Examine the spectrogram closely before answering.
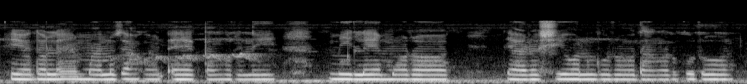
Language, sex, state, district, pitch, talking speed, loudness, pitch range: Chakma, female, Tripura, Unakoti, 225 Hz, 110 wpm, -13 LUFS, 225-235 Hz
